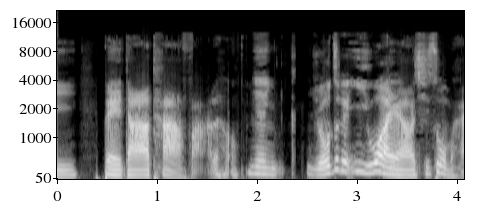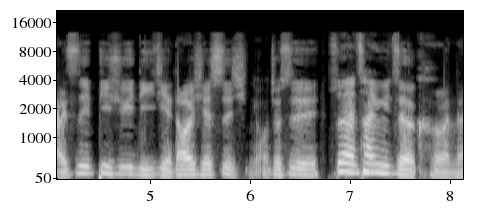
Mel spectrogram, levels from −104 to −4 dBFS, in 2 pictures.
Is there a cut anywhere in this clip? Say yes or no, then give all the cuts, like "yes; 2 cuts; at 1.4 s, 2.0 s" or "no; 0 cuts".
yes; 2 cuts; at 1.9 s, 6.7 s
